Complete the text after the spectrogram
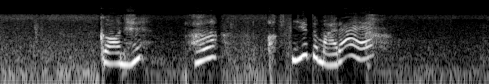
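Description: A young boy cries out loudly with a wavering voice.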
